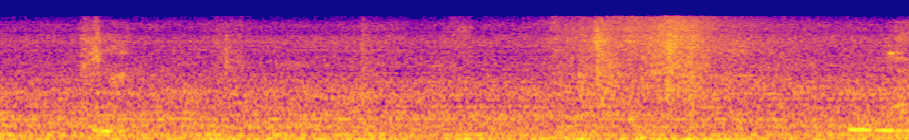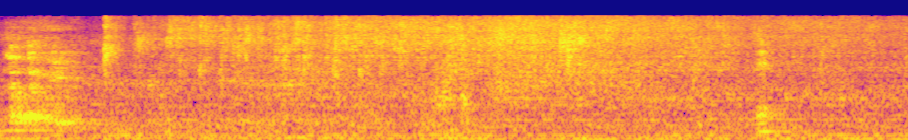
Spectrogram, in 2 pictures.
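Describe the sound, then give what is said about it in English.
Steady running water from a shower being turned on in the morning, a broad hissing rush of spray, with a brief splashy surge midway and faint voice sounds underneath. “Okay, yeah, let me get you the shower ready.”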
